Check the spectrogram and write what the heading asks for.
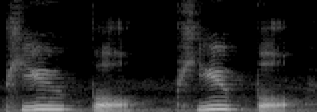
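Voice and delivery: "pupil" slowly split as pu, pil; syllable-break demo. Shown as a demonstration. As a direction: sound out "pupil" in two separate syllables. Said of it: "put your hand under your chin and say it".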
